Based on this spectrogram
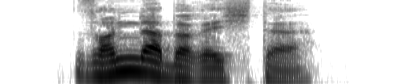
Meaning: nominative/accusative/genitive plural of Sonderbericht
- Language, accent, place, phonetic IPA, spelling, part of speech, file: German, Germany, Berlin, [ˈzɔndɐbəˌʁɪçtə], Sonderberichte, noun, De-Sonderberichte.ogg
